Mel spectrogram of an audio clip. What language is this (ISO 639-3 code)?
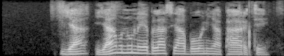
epo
